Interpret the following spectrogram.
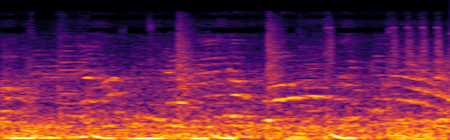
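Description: Background voices of people talking in a busy shop, some of them high like children's, over a steady low hum.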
